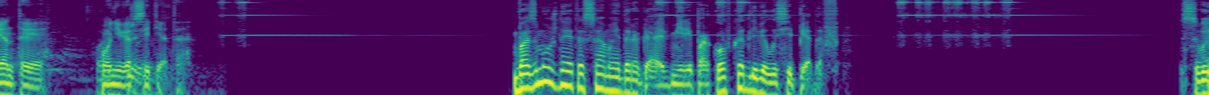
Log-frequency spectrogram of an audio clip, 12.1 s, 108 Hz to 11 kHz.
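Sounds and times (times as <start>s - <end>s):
bicycle bell ringing: 2.2s - 4.8s, 6.5s - 11.7s.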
